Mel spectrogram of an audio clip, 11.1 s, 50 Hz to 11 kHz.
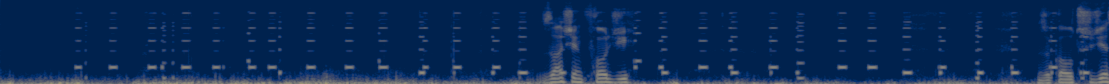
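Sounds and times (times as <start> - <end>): low rumble: 0.0 - 11.0
metal detector beeping: 0.8 - 5.4, 6.2 - 11.0.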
